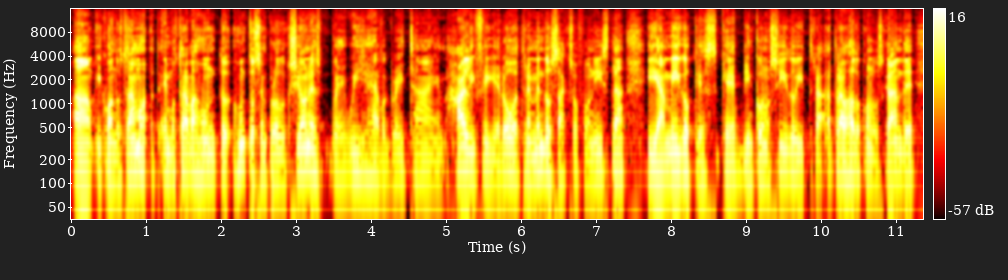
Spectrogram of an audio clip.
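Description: A man's voice at a moderate pace with fairly even intonation against a quiet background. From Chicago, Puerto Rican family. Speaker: film composer and music producer; guest. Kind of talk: casual interview. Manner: halting, mixing Spanish and English. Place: meeting room. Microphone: studio mic.

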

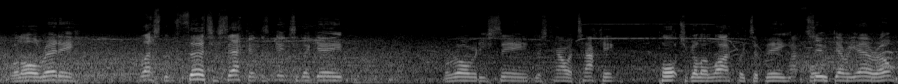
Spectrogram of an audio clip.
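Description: Long, frequent pauses break up this man's animated, high-pitched speech, with noticeable background noise behind him. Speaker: football commentator. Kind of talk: live football commentary. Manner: fast, clipped, running play-by-play; animated, excitable.

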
